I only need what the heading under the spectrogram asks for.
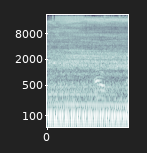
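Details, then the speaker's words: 2001 GMC Sonoma 4.3 Vortec V6 that quit while driving, with a jumped timing chain suspected: first start after re-timing at top dead center and refitting the cap and plug wires; it fires and settles into a steady, even, smooth idle. "okay that's good sign now i can go ahead and continue putting everything back together"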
